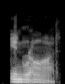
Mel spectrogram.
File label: "inwrought", American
